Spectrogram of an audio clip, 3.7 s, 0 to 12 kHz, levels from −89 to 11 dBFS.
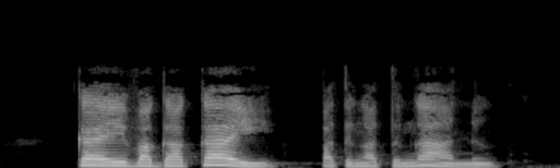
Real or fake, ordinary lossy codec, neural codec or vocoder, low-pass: real; AAC, 64 kbps; none; 7.2 kHz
